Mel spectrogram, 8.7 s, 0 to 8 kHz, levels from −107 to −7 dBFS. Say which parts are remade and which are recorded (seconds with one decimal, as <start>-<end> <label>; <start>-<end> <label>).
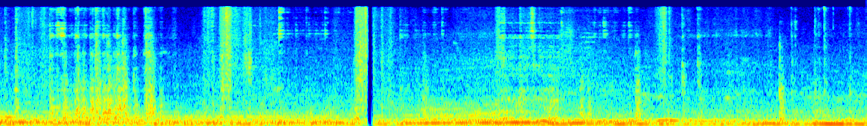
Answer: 0.0-5.0 recorded; 5.0-5.6 remade; 5.6-8.7 recorded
